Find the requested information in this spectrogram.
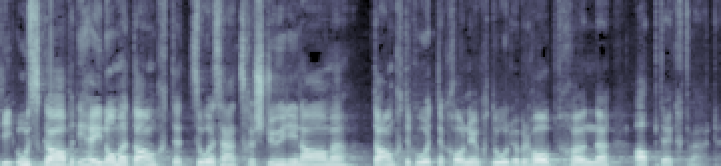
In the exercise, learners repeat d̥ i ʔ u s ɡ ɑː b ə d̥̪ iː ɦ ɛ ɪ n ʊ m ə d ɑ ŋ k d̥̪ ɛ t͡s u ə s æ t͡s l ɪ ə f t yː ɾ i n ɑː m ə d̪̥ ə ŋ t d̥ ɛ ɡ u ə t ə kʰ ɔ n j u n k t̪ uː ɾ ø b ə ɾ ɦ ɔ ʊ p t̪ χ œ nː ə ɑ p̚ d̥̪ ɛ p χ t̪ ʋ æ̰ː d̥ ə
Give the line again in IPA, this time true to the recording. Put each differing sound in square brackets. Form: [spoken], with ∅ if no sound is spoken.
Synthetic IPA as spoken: d̥ i ʔ u s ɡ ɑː b ə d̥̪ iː ɦ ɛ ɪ n ʊ m ə d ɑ ŋ k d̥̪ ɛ t͡s u ə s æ t͡s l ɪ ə [ʃ] t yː ɾ i n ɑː m ə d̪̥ [ɑ] ŋ [k] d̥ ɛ ɡ u ə t ə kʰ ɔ n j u [ŋ] k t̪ uː ɾ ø b ə ɾ ɦ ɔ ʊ p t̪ χ œ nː ə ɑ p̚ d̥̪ ɛ [k] χ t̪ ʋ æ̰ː d̥ ə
